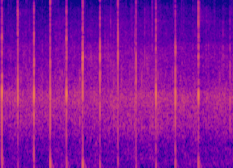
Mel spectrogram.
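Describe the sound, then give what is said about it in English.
Clapping welcomes a missionary at a church gathering: sharp, evenly spaced claps fall in a steady, quick rhythm throughout, with no voices over them. “It's my pleasure to introduce you to Nancy Valnez, one of our extraordinary missionaries. Would you give her a big hand here today?”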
